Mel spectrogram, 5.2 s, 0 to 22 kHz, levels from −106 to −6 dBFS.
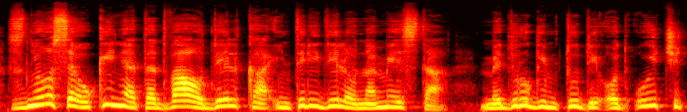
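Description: Speech recording with no audible technical faults anywhere in it.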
